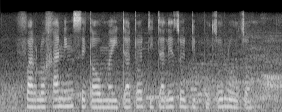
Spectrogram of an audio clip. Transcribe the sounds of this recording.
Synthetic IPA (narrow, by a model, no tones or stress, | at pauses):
farʊlɔχaneŋ̩sɪkʼaʊmaitʼatʼɔditʼalet͡sɔdipʼʊt͡sʼʊlʊːt͡sʼɔ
